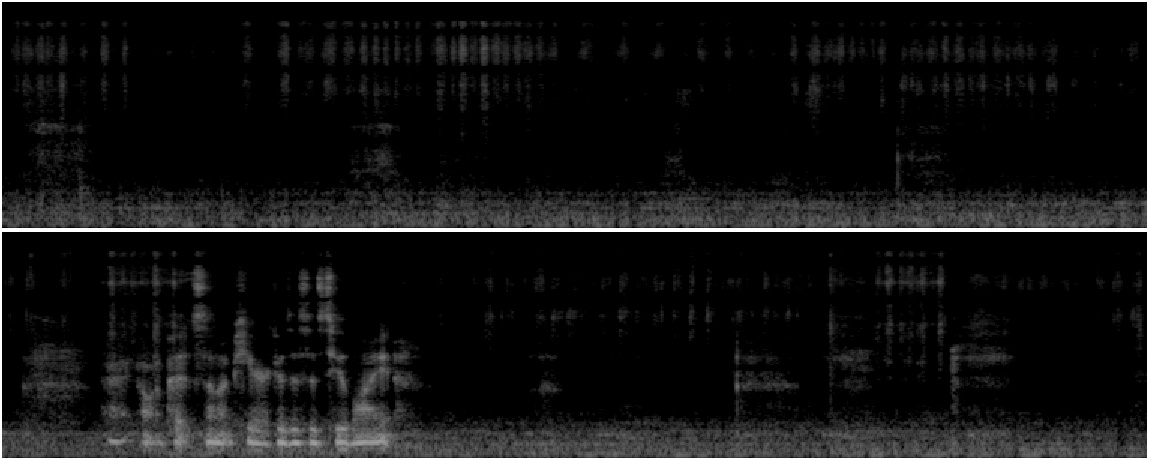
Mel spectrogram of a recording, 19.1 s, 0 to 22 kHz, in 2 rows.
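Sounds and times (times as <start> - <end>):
brush strokes on paper: 0.0 - 11.3, 13.0 - 19.0
low room hum: 0.0 - 19.0.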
